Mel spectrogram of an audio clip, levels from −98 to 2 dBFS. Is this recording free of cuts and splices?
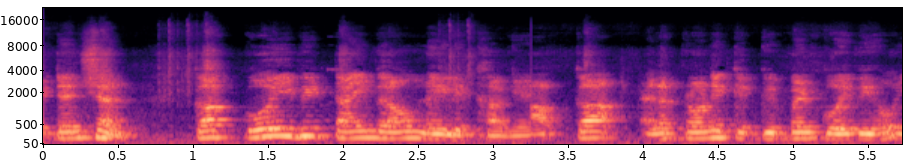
no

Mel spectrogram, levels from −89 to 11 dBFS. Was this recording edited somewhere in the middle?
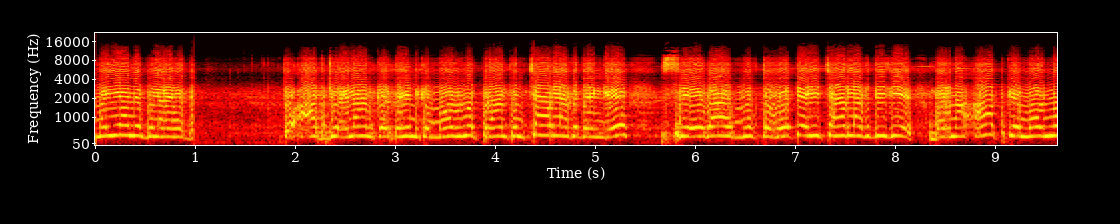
yes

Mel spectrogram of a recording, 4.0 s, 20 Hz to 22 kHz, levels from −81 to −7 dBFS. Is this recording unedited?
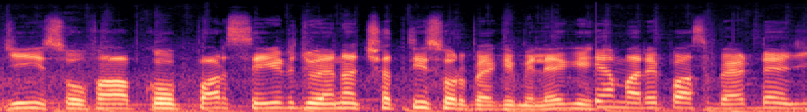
no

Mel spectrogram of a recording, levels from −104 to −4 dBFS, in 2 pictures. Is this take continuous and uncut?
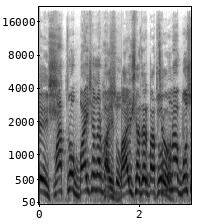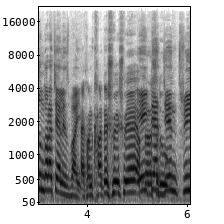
yes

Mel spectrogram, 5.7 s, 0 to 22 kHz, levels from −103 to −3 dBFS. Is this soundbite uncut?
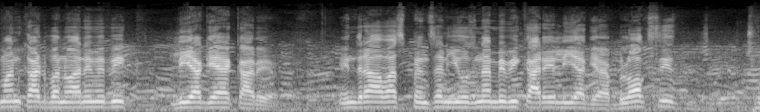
yes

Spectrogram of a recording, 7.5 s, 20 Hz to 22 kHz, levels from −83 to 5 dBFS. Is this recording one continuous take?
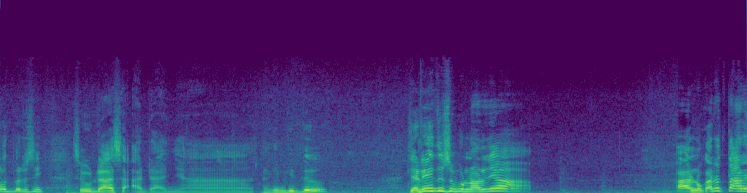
yes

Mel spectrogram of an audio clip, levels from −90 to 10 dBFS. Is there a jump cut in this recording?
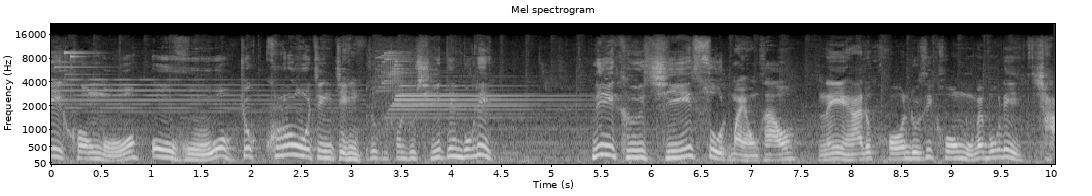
yes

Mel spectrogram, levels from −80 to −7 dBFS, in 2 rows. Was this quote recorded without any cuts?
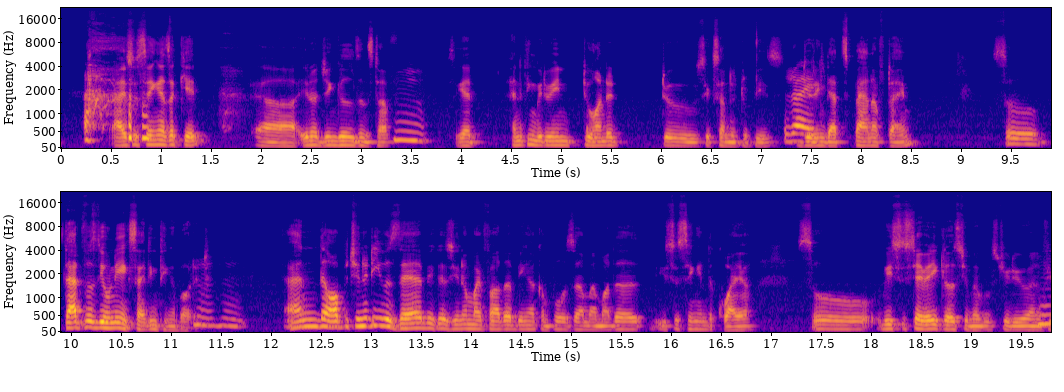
yes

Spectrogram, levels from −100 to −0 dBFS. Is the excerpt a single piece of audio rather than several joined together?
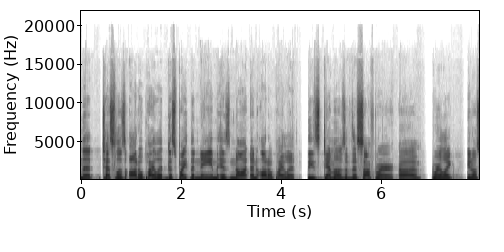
no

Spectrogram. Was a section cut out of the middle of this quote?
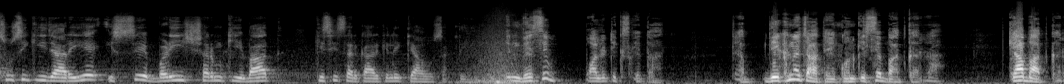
yes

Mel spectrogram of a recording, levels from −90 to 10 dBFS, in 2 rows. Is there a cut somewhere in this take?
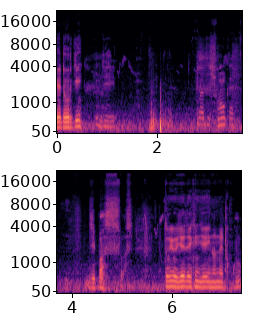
no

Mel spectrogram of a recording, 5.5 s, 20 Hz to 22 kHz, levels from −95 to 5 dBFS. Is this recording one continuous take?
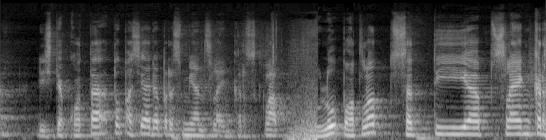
no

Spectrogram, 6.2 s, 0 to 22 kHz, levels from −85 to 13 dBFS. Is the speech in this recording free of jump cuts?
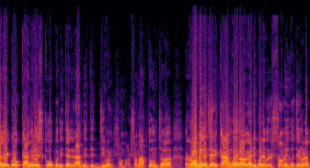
yes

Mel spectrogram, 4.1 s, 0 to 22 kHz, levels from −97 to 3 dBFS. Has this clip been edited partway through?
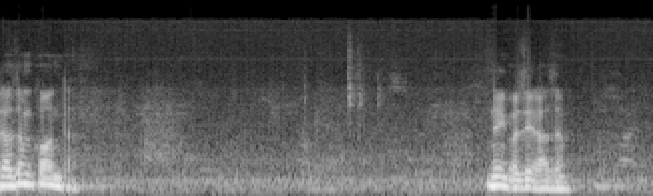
no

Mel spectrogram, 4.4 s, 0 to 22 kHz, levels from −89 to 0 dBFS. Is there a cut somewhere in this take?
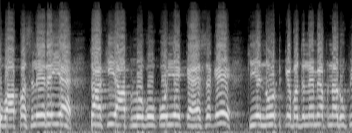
no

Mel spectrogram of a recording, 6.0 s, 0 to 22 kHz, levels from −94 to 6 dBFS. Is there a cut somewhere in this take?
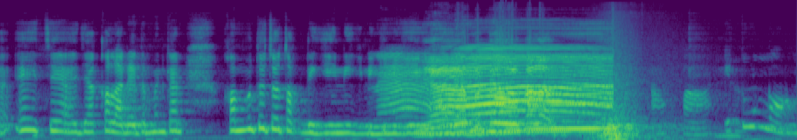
yes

